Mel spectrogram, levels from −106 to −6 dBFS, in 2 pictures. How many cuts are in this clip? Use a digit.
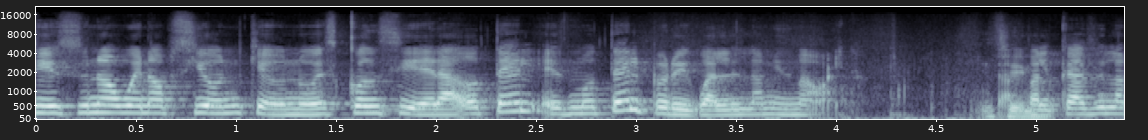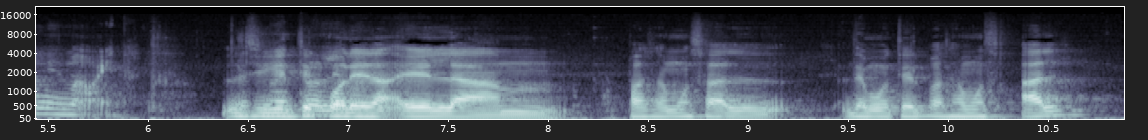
0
